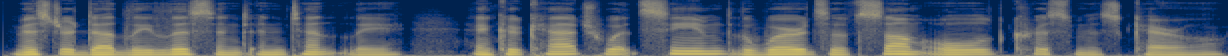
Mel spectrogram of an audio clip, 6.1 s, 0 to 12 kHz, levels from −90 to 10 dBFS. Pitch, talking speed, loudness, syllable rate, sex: 130 Hz, 155 wpm, -17 LUFS, 4.2 syllables/s, male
